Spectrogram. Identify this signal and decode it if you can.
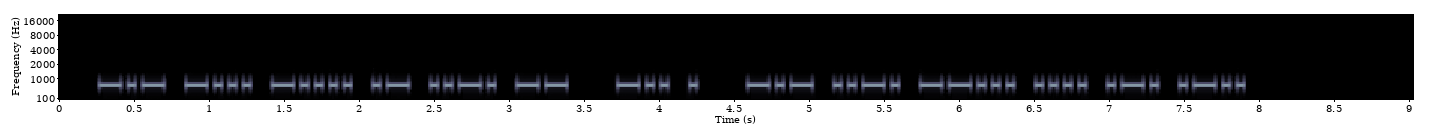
Morse code, heard as a keyed tone, about 25 wpm, 700 Hz. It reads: KB6AFM DE KF7HRL
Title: USA Callsign DE Callsign - 6 Characters - 25wpm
